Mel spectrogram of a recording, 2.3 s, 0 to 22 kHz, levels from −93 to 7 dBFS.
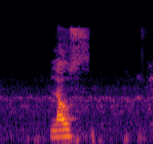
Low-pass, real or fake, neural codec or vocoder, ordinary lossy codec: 10.8 kHz; real; none; Opus, 24 kbps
